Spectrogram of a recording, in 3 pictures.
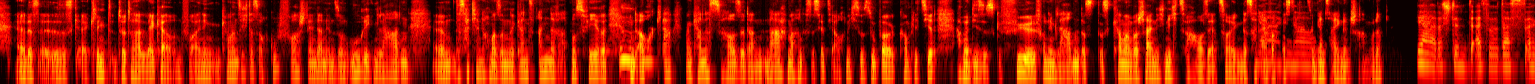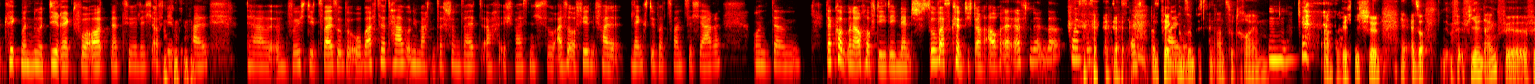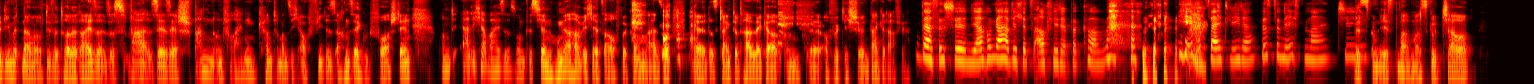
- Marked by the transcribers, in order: chuckle; laugh; giggle; laugh; giggle; laughing while speaking: "Jederzeit"
- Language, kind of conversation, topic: German, podcast, Wie beeinflussen Reisen deinen Geschmackssinn?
